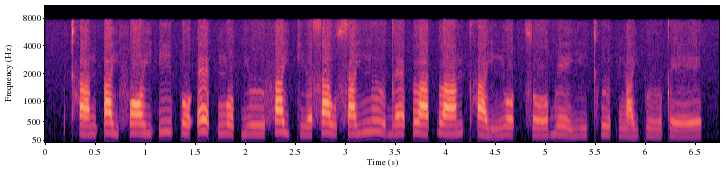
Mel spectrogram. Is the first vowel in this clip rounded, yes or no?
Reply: no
